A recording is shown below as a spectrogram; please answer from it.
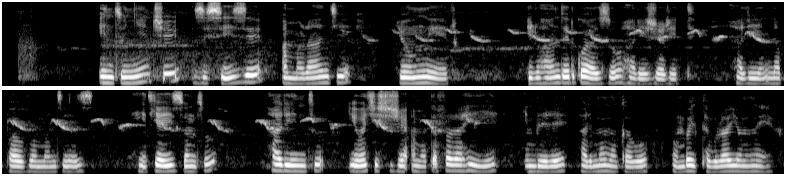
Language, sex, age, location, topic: Kinyarwanda, female, 25-35, Kigali, health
